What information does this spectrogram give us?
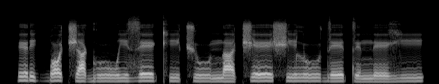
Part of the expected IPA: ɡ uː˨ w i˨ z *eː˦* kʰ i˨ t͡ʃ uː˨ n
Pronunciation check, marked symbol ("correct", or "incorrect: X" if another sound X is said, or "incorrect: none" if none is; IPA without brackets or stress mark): correct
